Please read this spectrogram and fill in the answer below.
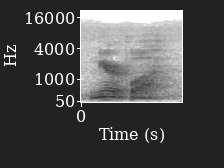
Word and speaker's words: mirepoix: This is also known as a mirepoix. I'm probably saying that incorrectly. I'm going to try it out here. Just confirm my saying. Let's see. Mirepoix.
